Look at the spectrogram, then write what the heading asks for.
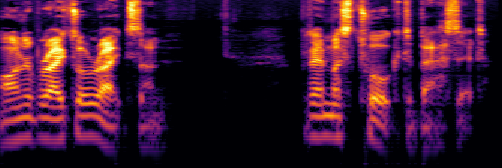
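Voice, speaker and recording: A jovial gentleman uncle, acted out by a male narrator for a storybook. He talks in a hearty, booming, teasing way, amused by the young. The recording is very dry. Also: moderate pace, dry recording. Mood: probing.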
